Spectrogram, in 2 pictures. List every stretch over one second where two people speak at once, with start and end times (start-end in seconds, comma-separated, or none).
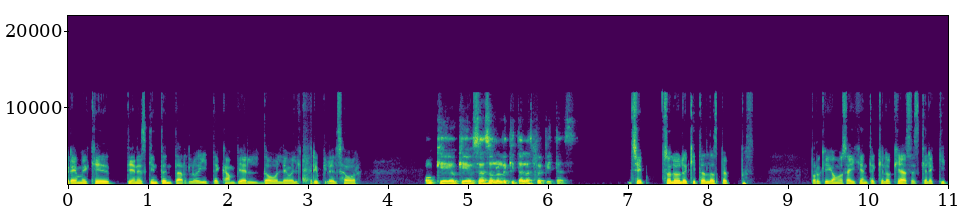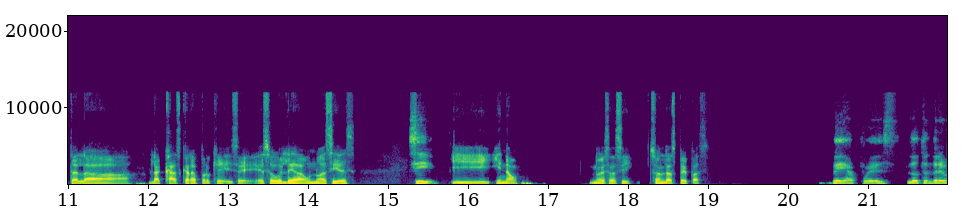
none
